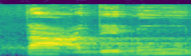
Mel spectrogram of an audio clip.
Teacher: لو میں واو مدہ ہے، ایک الف کے برابر اسے کھینچیں گے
